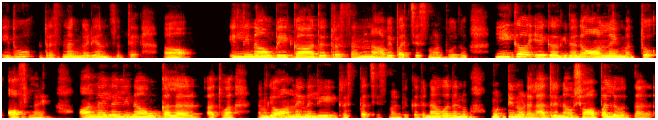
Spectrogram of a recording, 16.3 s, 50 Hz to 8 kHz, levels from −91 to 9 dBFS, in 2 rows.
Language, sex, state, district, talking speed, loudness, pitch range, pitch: Kannada, female, Karnataka, Dakshina Kannada, 145 wpm, -18 LUFS, 205-240 Hz, 225 Hz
